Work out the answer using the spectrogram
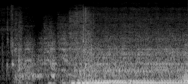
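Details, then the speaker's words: Smart Roadster Brabus Coupe, about 1,000–1,200 miles since purchase, with an intermittent cylinder 1 misfire code and engine light. Start sounds fine: quick crank, prompt catch, smooth even idle with no stumble or miss. "You can hear just now that the car sounds fine. It sounds absolutely fine, and there's no issues"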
